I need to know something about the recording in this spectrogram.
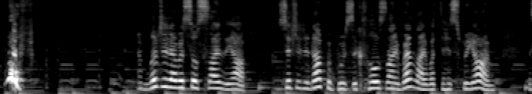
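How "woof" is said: loud, high "woof" of impact; winded impact yelp. Acted. Fighter hit by a clothesline, sharp winded yelp. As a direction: yelp as the air is knocked out.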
